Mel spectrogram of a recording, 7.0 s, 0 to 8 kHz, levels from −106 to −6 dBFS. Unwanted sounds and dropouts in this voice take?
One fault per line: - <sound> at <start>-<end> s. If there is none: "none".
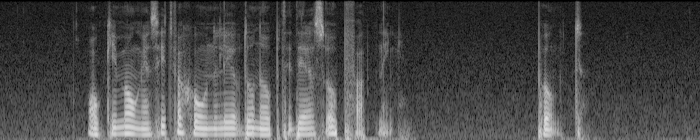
none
